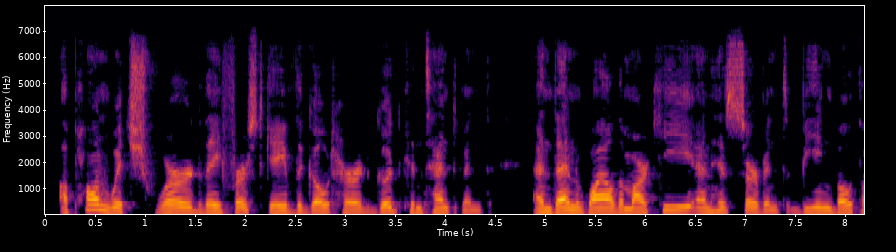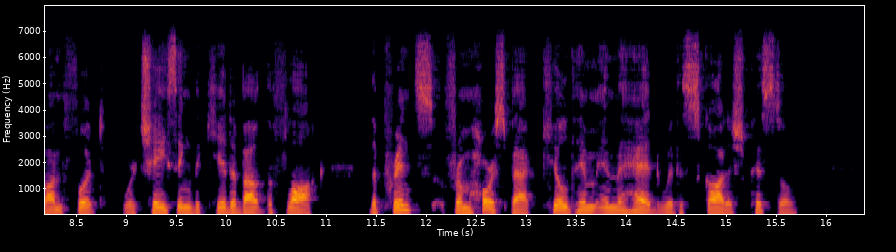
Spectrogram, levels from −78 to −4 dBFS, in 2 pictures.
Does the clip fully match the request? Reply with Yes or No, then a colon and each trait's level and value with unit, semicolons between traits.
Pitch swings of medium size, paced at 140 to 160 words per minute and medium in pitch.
Yes: average, 3.6 semitones; average, 155 wpm; medium, 145 Hz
